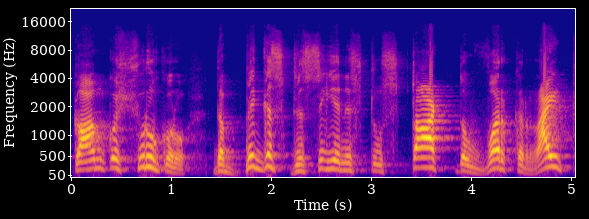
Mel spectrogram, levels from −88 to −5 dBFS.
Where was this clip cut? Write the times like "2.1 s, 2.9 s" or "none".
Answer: none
